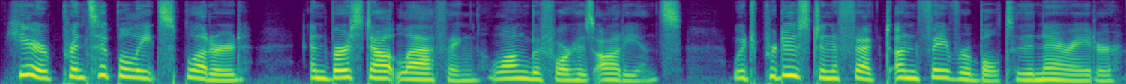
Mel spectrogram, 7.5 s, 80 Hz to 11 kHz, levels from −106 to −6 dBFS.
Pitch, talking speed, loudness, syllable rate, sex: 220 Hz, 160 wpm, -18 LUFS, 6.2 syllables/s, female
